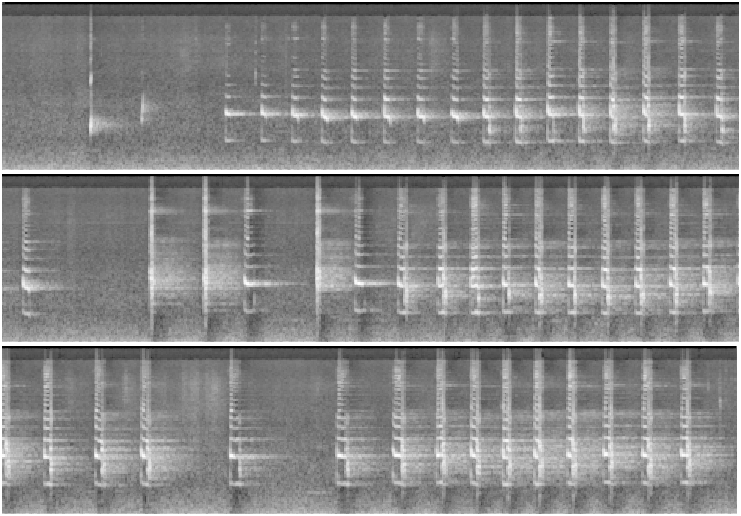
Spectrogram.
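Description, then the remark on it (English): A hand-operated turkey call plays a long run of raspy hen yelps in quick, rhythmic series with brief pauses between sets, loud with no talking. “when I'm going to get a little bit louder or do like a plain yelp and put just a little bit of rasp in it”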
